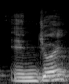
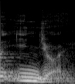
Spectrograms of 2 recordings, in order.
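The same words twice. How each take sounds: First: এনজয় beginning with "en"; one pronunciation variant. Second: এনজয় said as "IN-joy"; other pronunciation variant. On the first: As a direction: say এনজয় as "EN-joy", open "e". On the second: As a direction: begin এনজয় with "in", not "en". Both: Shown as a demonstration. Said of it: "অনেকে এটা উচ্চারণ করো".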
